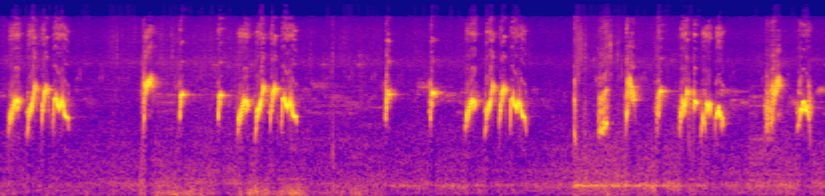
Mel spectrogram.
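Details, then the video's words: Thai red-whiskered bulbul singing a southern master-style song used to stimulate caged birds and tutor chicks; clear, quick whistled notes grouped in short tumbling phrases separated by gaps of about a second, with a soft low drone in the background. "เสียงนกกรงหัวจุก สำหรับต่อ หรือ เปิดให้นกคึก"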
